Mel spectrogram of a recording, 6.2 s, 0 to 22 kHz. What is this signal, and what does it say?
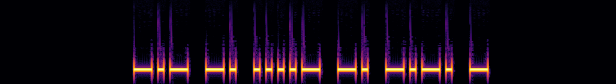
Morse code, heard as a keyed tone, about 20 wpm, 700 Hz. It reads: KN4NCT
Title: USA Call Signs - 6 Characters - Repeated 2x - 20wpm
